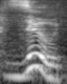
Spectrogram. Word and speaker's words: Tzu: Zoo, T-Z-U or whatever.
